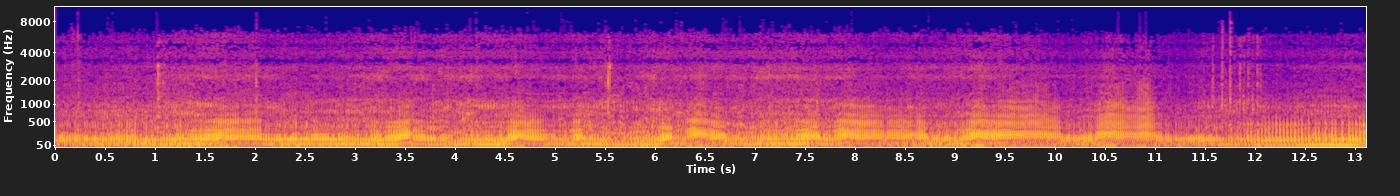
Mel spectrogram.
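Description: Stones and gravel crunch and knock under the tyres.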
